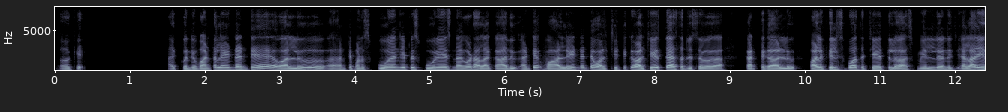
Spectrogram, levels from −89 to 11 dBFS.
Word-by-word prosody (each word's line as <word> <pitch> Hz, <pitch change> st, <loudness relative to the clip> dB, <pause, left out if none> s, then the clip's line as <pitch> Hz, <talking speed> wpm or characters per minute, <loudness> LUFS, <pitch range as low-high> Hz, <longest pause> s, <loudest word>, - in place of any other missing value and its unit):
Okay. 150 Hz, 0 st, -6 dB, 1.2 s
అయి 140 Hz, -, -6 dB
కొన్ని 160 Hz, +1 st, -1 dB
వంటలేంటంటే 185 Hz, +2 st, 0 dB, 0.3 s
వాళ్ళూ 155 Hz, +1 st, +2 dB, 0.5 s
అంటే 140 Hz, +6 st, -7 dB
మనం 145 Hz, -1 st, -2 dB
స్పూన్ 170 Hz, +6 st, +1 dB
అని 185 Hz, -, -6 dB
చెప్పి, 185 Hz, +1 st, +1 dB
స్పూన్ 175 Hz, -1 st, -1 dB
వేసినా 170 Hz, -2 st, -1 dB
కూడా 180 Hz, -1 st, +1 dB
అలా 155 Hz, -1 st, +3 dB
కాదు. 150 Hz, 0 st, +1 dB
అంటే 150 Hz, +9 st, -2 dB, 0.2 s
వాళ్ళేంటంటే 165 Hz, +9 st, 0 dB
వాళ్ళ 160 Hz, -2 st, +1 dB
చిటికి 195 Hz, +5 st, -4 dB
వాళ్ళ 165 Hz, -2 st, +5 dB
చేత్తో 205 Hz, +2 st, +3 dB
వేస్తారు 175 Hz, -4 st, -1 dB
చూసావా? 140 Hz, -1 st, 0 dB, 0.5 s
కరెక్ట్‌గా 160 Hz, +3 st, +1 dB
వాళ్ళు 145 Hz, 0 st, +3 dB, 0.3 s
వాళ్ళకి 175 Hz, +2 st, +3 dB
తెలిసిపోతాయి 185 Hz, -1 st, 0 dB
చేతులు 170 Hz, -1 st, 0 dB
ఆ -, -, -3 dB
స్మెల్ 145 Hz, +3 st, -4 dB
అనేది 165 Hz, -1 st, -6 dB
ఎలా, 170 Hz, +3 st, +5 dB
165 Hz, 155 wpm, -29 LUFS, 150-185 Hz, 1.2 s, వాళ్ళ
